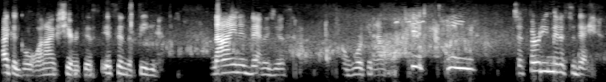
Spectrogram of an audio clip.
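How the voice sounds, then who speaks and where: A woman's voice: mid-range voice, sing-song, normal speed. A woman hosting a motivational live vlog, speaking emphatically and repeating phrases for stress. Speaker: vlog host, fitness motivator. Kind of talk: motivational livestream chat. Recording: muffled, noisy live-stream audio.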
